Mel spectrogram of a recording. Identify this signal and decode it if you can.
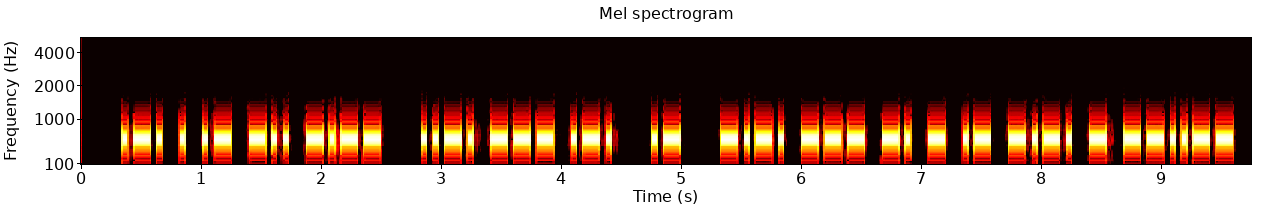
Morse code, heard as a keyed tone, about 25 wpm, 600 Hz. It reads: READY FOR A CONTACT,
